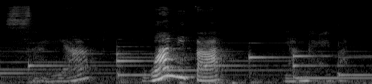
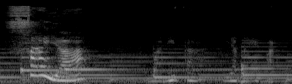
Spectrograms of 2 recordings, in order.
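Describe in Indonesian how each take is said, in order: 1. Kata kedua yang ditekankan. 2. Kata pertama yang ditekankan. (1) "Ketika kita tekankan di wanitanya" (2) "yang ditekankan adalah sayanya"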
